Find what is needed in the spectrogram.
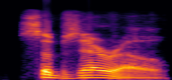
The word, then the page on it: subzero: American English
